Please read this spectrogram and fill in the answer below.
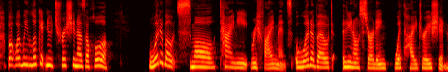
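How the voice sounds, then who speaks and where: A woman with a normal speaking voice, medium pitch, lively intonation, very even loudness and a moderate pace, in a dry, close sound with no echo and a very clean recording with a silent background. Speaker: podcast co-host, holistic nutritionist. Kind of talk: casual chat, co-hosted podcast.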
